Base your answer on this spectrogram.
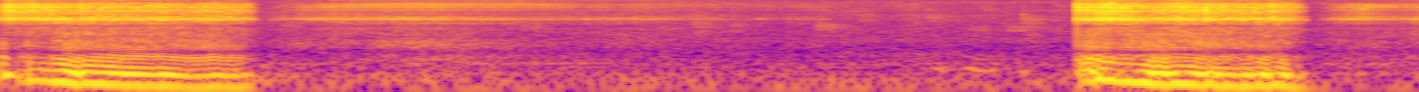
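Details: Boxer puppy snoring in sleep: two loud, low rattling snores a few seconds apart with quiet breathing between them.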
